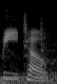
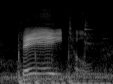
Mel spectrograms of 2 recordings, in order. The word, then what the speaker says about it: Beato: Not Beto. Beato. I see. Okay. Beato? Beato will do.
